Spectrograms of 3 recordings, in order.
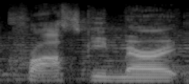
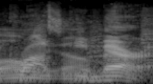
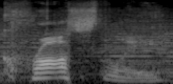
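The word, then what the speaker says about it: Croskey-Merritt: Oh, they did just because nobody wanted to call him Ja'Cory Krosky-Merritt. Like, I still see people who call it Crossley or Crosty. Like, they still are getting the last name wrong.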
